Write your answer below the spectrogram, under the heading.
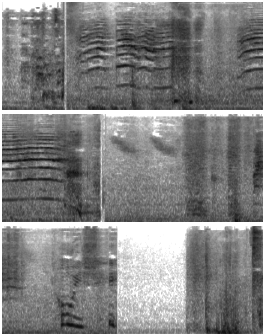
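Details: Domestic cats indoors in a small room, a compilation of kittens meowing: several drawn-out harmonic meows with wavering pitch around the first four seconds, then scattered short cries, a brief silent gap, and some human voices mixed in.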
